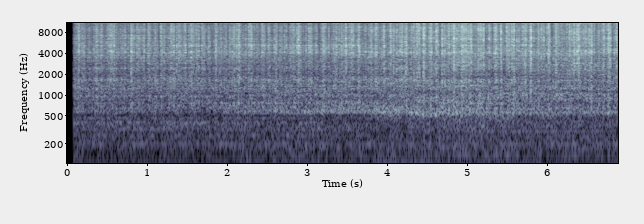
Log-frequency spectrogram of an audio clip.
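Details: VW Golf Mk5 1.4 TSI 170bhp, 66,000 miles, at idle: dry, uneven metallic rattle about eighty a minute; owner traced it to the water pump (magnetic clutch) after ruling out alternator pulley and timing chain.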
